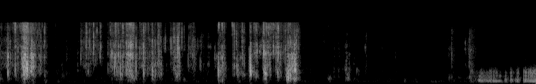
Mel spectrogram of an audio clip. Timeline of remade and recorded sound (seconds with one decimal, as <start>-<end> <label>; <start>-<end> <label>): 0.0-5.4 recorded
